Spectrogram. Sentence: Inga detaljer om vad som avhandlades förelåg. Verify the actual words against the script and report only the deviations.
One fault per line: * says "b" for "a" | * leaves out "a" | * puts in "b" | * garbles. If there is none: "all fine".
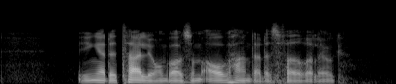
all fine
